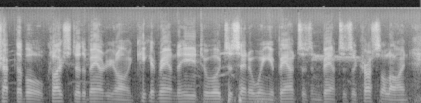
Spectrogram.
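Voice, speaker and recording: A man with an Australian accent talks at a fairly quick pace, his pitch medium and his intonation monotone and flat. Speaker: football commentator. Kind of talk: live commentary.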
